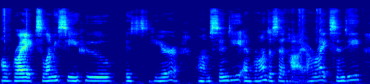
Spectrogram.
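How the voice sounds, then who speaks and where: In a room with audible echo, a woman speaks very slowly in a somewhat breathy, fairly low voice with monotone, flat intonation. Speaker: reiki practitioner and oracle card reader. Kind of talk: live stream card reading. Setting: live stream from home reiki room. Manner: casual, chatty with fillers.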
